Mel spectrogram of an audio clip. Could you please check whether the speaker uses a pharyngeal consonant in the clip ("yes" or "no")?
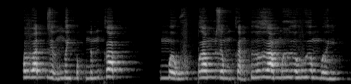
no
